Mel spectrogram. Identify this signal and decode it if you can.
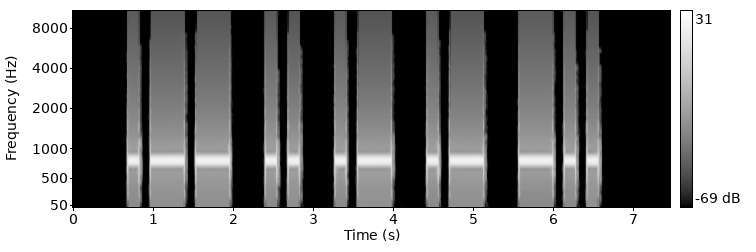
Morse code, heard as a keyed tone, about 8 wpm, 800 Hz. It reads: WIAAD
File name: CW / DET / 1 3 1500C S B 8wpm 4141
